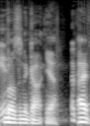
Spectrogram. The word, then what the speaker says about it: Mosin Nagant: Mosin Nagant, yeah.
